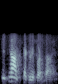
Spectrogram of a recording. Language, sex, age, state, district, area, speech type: Hindi, male, 60+, Uttar Pradesh, Mau, urban, conversation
